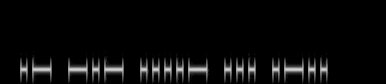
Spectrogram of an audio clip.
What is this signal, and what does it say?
Morse code, heard as a keyed tone, about 20 wpm, 700 Hz. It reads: AK4SL
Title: USA Callsign DE Callsign - 5 Characters - 20wpm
